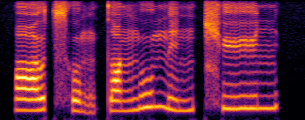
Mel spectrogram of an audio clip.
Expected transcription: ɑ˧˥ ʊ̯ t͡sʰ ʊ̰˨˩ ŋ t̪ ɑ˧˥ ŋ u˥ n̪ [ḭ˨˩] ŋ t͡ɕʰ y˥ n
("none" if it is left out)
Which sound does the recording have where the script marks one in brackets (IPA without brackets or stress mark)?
i˧˥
